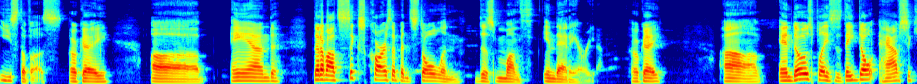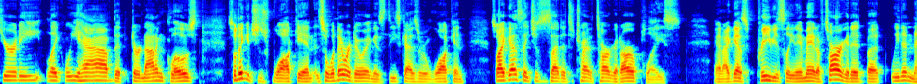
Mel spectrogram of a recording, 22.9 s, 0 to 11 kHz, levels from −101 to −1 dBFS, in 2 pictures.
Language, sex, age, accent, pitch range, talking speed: English, male, 40-59, American, 125-175 Hz, 195 wpm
